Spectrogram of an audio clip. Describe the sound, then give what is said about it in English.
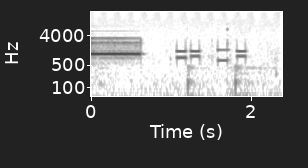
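A long electronic beep sounds, then four short dual-tone telephone keypad presses follow in quick succession as a 4-digit code is keyed in, clear, with no one speaking. “After the beep, please key in or say the 4-digit code displayed on your mobile screen.”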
